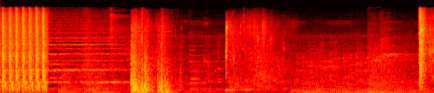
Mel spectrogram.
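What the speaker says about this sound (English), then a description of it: "Are you shooting at me?" Gunfire in the Back to the Future video game comes as loud rapid bursts of shots with heavy thuds between them, near and punchy, with no talking.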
